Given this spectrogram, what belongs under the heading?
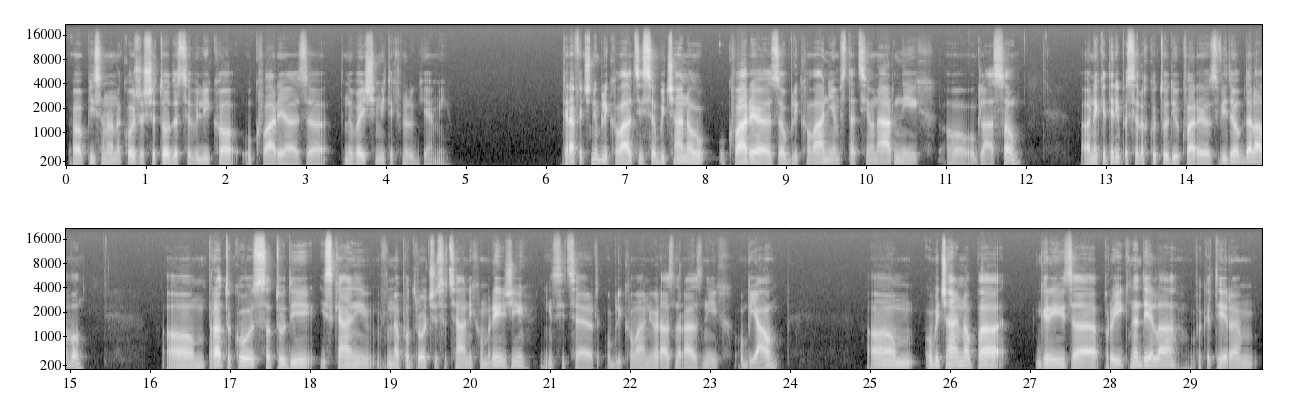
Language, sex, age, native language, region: Slovenian, male, 18-29, Slovenian, Central Slovenia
